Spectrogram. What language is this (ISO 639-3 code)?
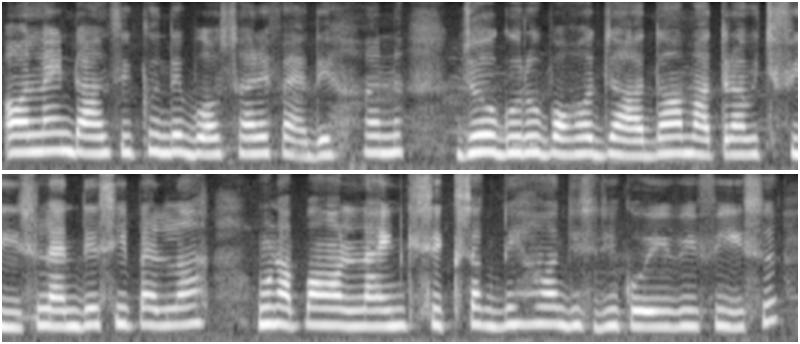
pan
